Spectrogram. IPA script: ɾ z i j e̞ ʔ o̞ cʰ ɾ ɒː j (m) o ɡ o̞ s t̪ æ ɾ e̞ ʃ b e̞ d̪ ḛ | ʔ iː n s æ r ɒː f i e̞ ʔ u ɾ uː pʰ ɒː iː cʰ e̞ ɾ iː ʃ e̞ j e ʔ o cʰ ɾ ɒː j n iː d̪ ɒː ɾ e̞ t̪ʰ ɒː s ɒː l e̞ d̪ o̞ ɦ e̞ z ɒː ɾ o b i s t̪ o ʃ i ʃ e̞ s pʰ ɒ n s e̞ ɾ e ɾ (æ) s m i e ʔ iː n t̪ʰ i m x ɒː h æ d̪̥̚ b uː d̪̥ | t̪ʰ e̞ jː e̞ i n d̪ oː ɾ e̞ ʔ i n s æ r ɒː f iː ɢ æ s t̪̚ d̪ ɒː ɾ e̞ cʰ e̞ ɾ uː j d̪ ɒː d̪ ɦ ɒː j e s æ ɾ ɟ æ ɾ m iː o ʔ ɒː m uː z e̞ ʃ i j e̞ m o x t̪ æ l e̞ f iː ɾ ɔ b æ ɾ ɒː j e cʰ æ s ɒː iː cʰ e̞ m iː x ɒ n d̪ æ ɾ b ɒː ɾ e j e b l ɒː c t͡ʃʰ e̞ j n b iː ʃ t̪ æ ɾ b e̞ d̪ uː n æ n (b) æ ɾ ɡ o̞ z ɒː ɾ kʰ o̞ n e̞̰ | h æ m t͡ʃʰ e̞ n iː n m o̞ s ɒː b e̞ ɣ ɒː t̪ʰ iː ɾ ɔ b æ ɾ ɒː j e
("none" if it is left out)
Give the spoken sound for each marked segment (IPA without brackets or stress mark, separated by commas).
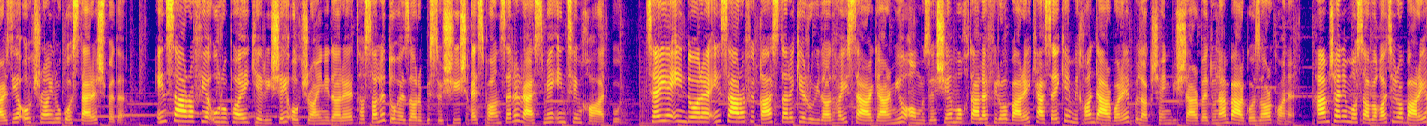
n, æ, b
